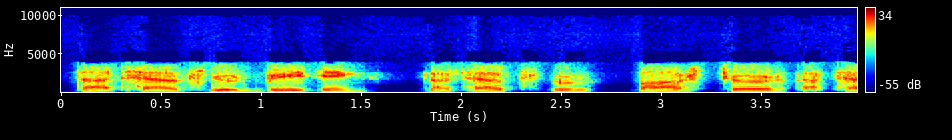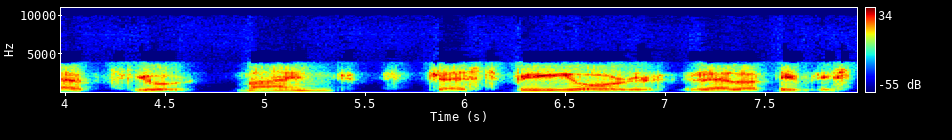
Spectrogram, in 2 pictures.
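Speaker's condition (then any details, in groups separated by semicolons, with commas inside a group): Parkinson's disease; practices 1 hour)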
